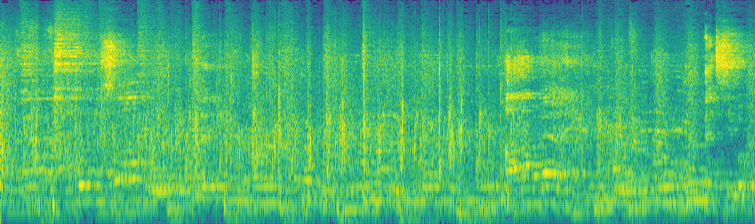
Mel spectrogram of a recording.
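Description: Applause from a church audience greeting the vice-president of the CCCU Nakivale, a loud, sustained crowd clapping with a busy, continuous texture, mixed with murmured voices.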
